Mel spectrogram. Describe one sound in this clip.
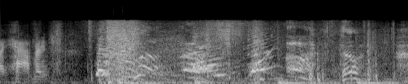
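A body thuds hard onto stone steps.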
